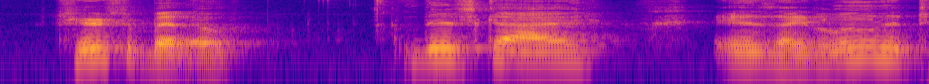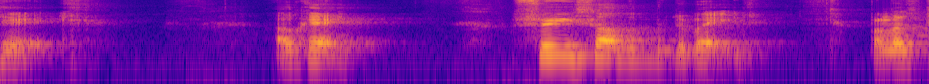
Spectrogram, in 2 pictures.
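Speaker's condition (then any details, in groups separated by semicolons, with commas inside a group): Cerebral palsy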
